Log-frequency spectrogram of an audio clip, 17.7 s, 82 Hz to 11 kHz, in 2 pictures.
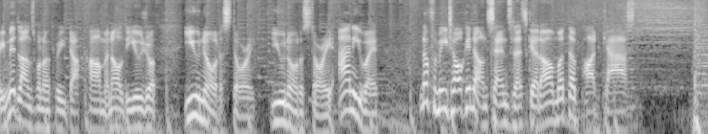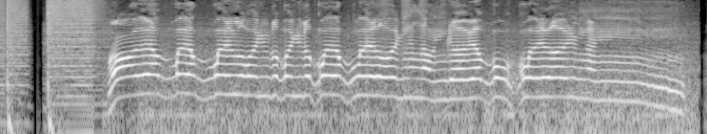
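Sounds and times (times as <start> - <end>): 
speech: 0.0 - 8.8, 10.2 - 17.6
cat making a warbling yowl: 10.2 - 17.5.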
